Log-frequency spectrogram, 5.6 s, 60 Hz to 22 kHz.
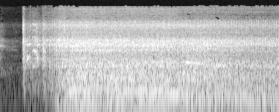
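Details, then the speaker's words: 2021/2022 Nissan Navara diesel right after an oil change with 10W40 polysynthetic diesel oil at the 5000 km service: brief crank, quick catch, then steady, even diesel clatter at idle with no knocks; normal start and idle. "Start na natin ang engine ng 5 minutes at susukatin natin mamaya ang oil level. Engine start."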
